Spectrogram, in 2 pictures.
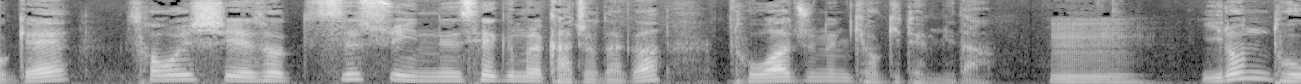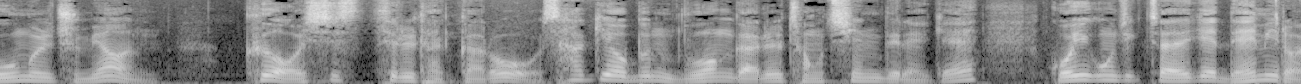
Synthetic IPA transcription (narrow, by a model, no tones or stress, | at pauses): ɡe̞sʰʌuɭɕ͈ie̞s̬ʰʌs͈ɯɭs͈uinːɯnsʰe̞ɡɯmɯɭkad͡ʑʌdaɡatoad͡ʑunɯnkjʌɡidwe̞mɲida̰ | iɾʌntoumɯɭt͡ɕumjʌnkɯʌɕ͈ʰisʰɯ̥tʰɯɾɯɭte̞k͈aɾosʰaɡiʌbɯnmuʌnɡaɾɯɭt͡ɕʌŋt͡ɕʰiːndɯɾe̞ɡe̞ | koiɡoŋd͡ʑʰik̚t͡ɕ͈ae̞ɡe̞ne̞miɾʌ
